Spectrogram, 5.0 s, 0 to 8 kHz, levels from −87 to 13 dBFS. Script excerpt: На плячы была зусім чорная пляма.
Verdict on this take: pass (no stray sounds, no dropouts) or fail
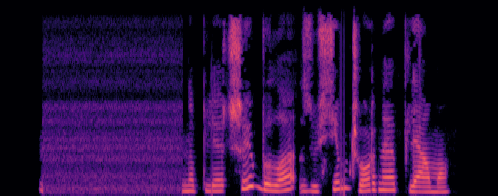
pass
